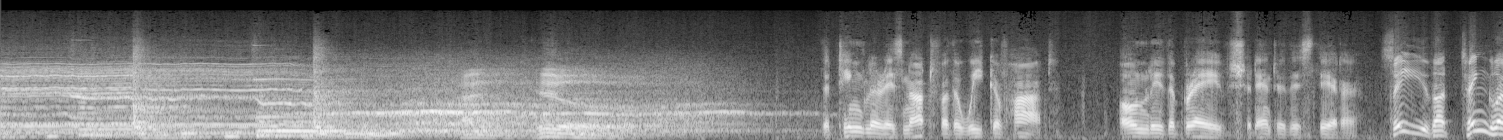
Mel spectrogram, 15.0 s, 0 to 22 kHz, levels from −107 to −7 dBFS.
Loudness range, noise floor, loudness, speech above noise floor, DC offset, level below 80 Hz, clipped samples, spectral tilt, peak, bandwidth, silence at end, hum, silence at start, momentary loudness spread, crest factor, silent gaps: 4 LU; -48 dBFS; -17 LUFS; 31 dB; under 0.1%; -44 dBFS; under 0.1%; -5.5 dB/octave; 0 dBFS; 12.5 kHz; 0 s; none; 0 s; 10 LU; 16 dB; none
